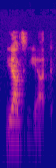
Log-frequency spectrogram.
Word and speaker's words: Yatsenyuk: Yatsenyuk, that they would take action against the state prosecutor, and they didn't.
